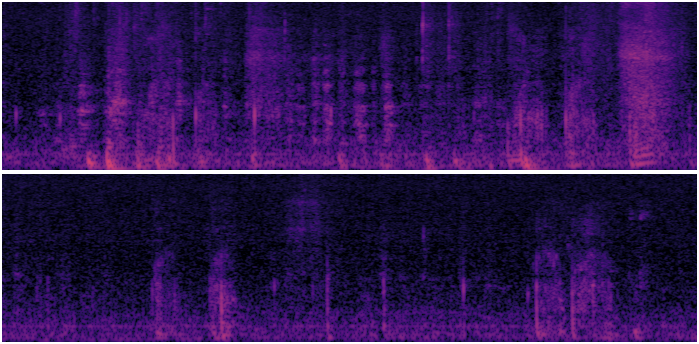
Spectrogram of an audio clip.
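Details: A male rescue Weimaraner puppy nooks his favorite pillow, making soft wet sucking and snuffling sounds with quiet puffs of breath.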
